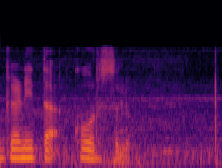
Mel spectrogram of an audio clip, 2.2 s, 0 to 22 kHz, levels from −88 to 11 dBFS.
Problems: constant background noise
